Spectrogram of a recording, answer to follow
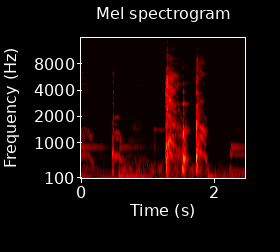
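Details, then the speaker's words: Adult coughing while speaking on a live stream: a short run of three dry coughs over steady background music. "i apologize for the cough right i sound like um like some like old medieval lady just coughing all the time from whatever ails me"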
